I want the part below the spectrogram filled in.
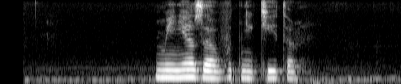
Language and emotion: Russian, neutral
